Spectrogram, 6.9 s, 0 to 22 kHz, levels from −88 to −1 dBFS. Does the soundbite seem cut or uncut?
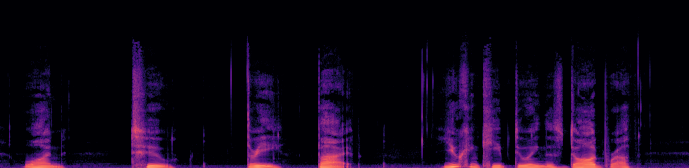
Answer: cut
